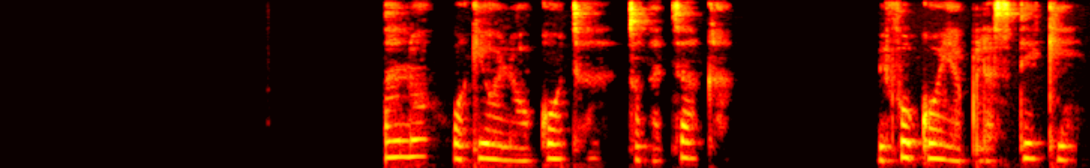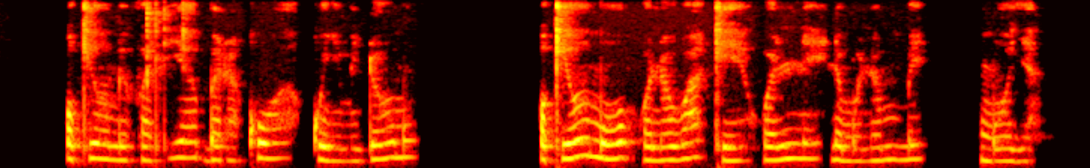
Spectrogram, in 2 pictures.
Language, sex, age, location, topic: Swahili, female, 25-35, Mombasa, health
